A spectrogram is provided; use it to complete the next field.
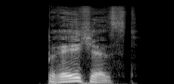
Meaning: second-person singular subjunctive II of brechen
- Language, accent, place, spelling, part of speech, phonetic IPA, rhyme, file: German, Germany, Berlin, brächest, verb, [bʁɛːçəst], -ɛːçəst, De-brächest.ogg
